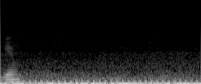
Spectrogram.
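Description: Motorcycle engine running steadily under the rider while cruising along a road, a fast, even low pulsing from the exhaust with no change in pace.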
